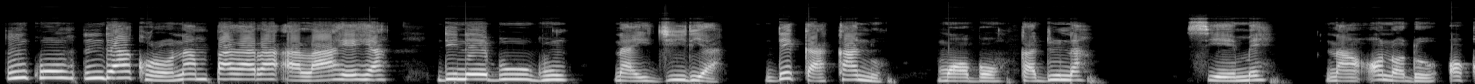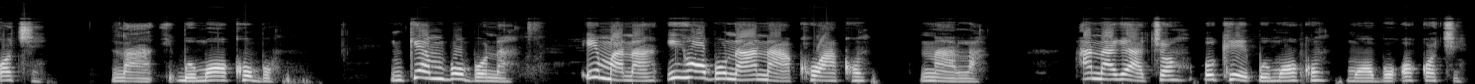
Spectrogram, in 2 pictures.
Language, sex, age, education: Igbo, female, 46-60, tertiary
